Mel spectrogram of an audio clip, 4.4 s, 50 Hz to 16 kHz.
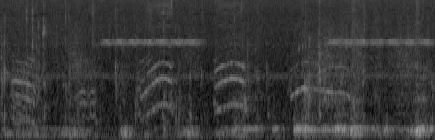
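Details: Purebred pedigreed Border Collie puppy, male number 03 from a litter born 4 October 2013 at VietNamAnh kennel in Vietnam, gives high, arched whimpering whines in short rising-falling bursts over a low murmur of voices.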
